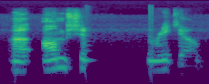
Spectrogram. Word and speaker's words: Shinrikyo: I want to pronounce this correctly. What is it? Shin. What's the cult's name? I'm sorry. Shinrikyo.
